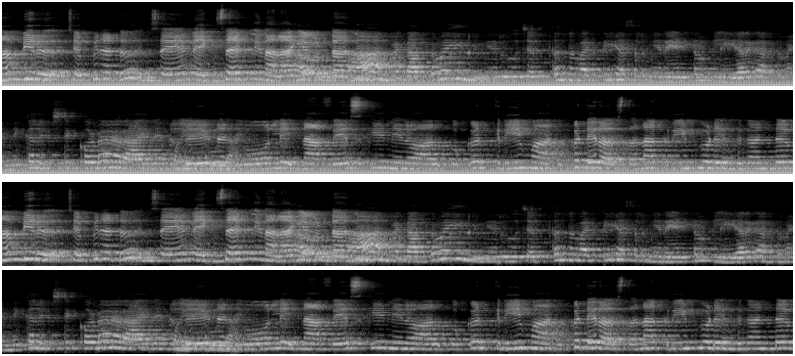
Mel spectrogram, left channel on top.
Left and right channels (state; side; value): noise; left; hum, 1 dB below the sound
